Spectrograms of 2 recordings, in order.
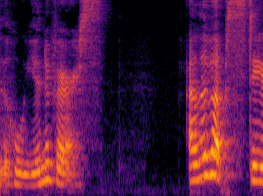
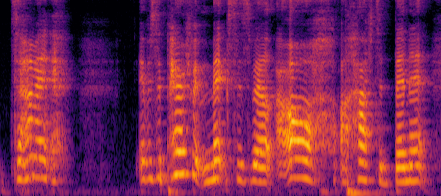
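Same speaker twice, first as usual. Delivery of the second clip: higher and louder, cursing the spoiled batch; frustrated outburst; 5 semitones higher, 5 dB louder than usual. Acted. Potion maker realising her mix is ruined, loud and annoyed. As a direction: snap out the curse, then sigh it off.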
